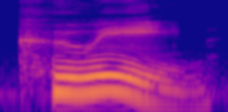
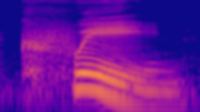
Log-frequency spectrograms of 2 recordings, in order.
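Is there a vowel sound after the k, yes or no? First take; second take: yes; no. First: A short vowel follows the k before the w. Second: Only a breath follows the k, with no vowel. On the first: The speaker calls it wrong. "the wrong way" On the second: The speaker calls it right. "the right way"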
